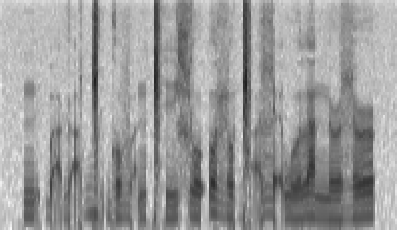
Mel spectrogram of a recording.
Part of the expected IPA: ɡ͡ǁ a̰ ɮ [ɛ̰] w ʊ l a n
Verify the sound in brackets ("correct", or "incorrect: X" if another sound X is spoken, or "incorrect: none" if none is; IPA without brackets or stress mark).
correct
